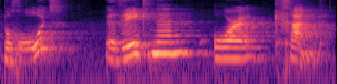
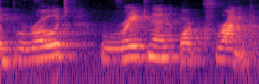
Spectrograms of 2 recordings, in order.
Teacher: the German R is pronounced here in the back of your throat we also call this the gargling r or consonantal R sound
